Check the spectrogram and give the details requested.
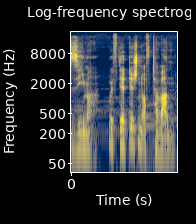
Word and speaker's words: CYMA: It is pronounced CYMA, with the addition of Tavannes, and I will explain why this is here on this dial in a minute.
